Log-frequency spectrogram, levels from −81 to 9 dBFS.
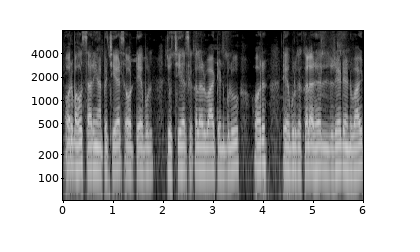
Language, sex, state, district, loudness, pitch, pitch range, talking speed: Hindi, male, Jharkhand, Palamu, -17 LUFS, 130 Hz, 125-130 Hz, 240 wpm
